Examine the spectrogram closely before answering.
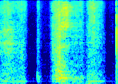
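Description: Rustling bursts of fabric and papery scraping, with a brief zipper-like rasp, as someone digs through a book bag looking for a piece of paper; short pauses separate the shuffling, and no one speaks.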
